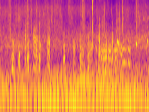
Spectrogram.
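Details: Hens in a backyard coop cluck in quick, irregular bursts of short notes. A constant low-pitched hum runs underneath.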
